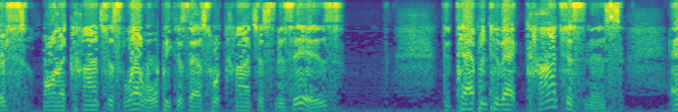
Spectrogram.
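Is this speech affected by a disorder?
No.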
